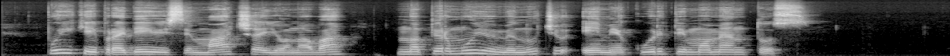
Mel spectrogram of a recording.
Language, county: Lithuanian, Panevėžys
